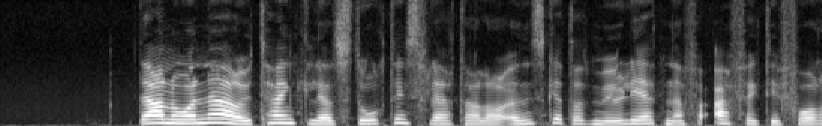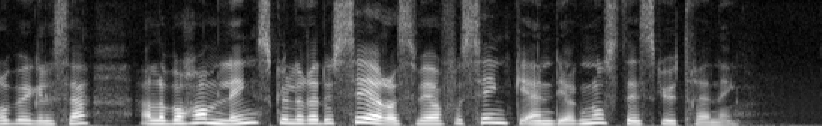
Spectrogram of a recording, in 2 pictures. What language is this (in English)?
Norwegian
